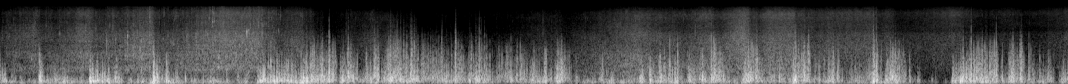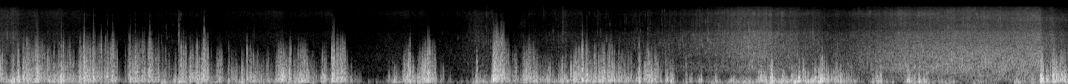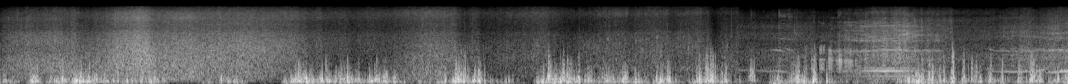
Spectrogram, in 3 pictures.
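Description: Gusting wind buffeting the microphone over small waves washing onto a sand beach, the level rising and falling unevenly.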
